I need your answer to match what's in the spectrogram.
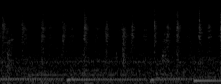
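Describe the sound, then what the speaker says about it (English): A dog pants softly in rapid, steady breaths as it comes into a room, faint and close against a low background hum. "Sorry, here comes my dog."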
